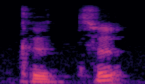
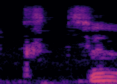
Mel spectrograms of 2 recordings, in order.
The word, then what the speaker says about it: 靴: Kutsu. 靴、 Kutsu with a voiceless vowel in the first syllable. Actually, both of them.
